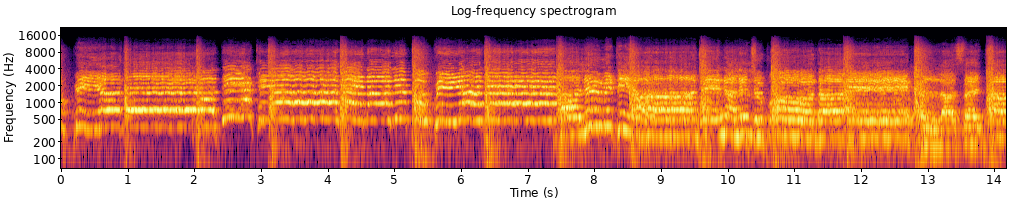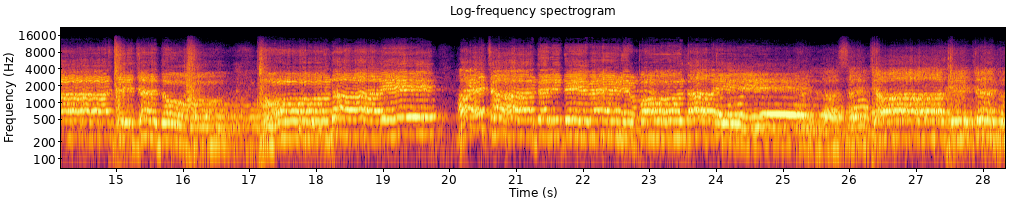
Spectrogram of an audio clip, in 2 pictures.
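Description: A group of men singing a Punjabi noha (Muharram lament) in unison, with long, wavering sung lines. Behind the singing is a steady beat of sharp slaps, about three every two seconds: the mourners' matam, hands striking bare chests.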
